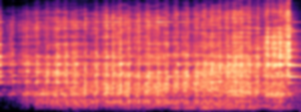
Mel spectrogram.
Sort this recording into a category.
Sound effects > Objects / House appliances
